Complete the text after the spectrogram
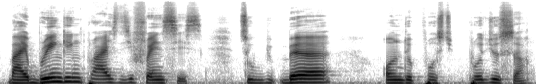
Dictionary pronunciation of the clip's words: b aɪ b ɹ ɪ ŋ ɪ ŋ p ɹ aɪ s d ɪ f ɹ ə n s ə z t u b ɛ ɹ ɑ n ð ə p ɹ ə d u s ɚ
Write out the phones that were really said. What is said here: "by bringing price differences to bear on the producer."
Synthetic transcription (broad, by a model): b aɪ b ɹ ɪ ŋ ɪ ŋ p ɹ aɪ s d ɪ f ɹ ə n s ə s t u b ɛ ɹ ɑ n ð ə p ɹ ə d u s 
